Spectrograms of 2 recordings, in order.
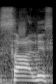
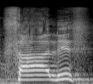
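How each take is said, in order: First: The word begins with an 's' sound. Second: The word begins with a 'th' sound. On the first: The speaker calls it wrong. "सालिस कहते हैं" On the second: The speaker calls it right. "सालिस कोई भी नहीं कहता"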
